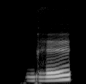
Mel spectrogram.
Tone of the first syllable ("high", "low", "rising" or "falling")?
rising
